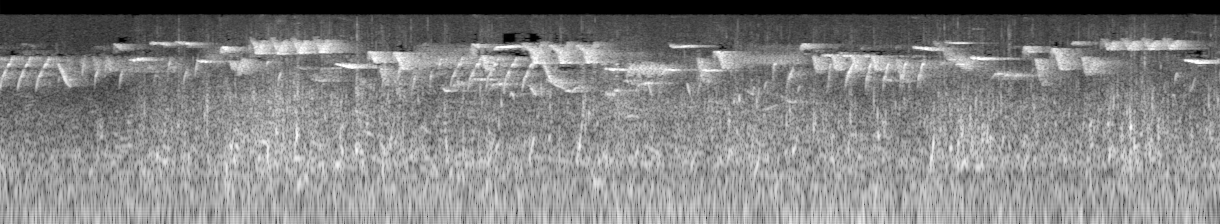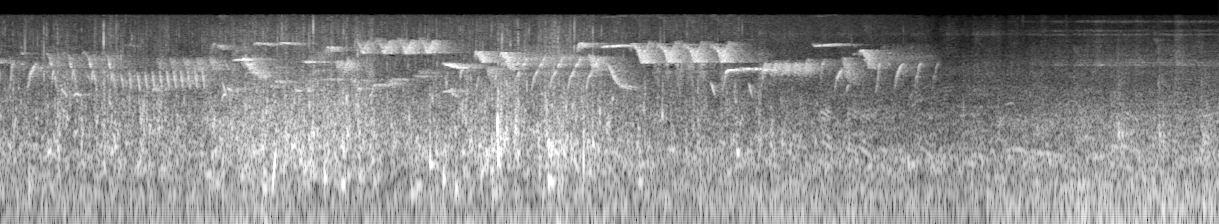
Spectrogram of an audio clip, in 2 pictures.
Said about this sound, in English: I had given up doing the river walk there opposite the cathedral till a friend told me about how she loves to walk there on her own and just listen to it. And there is a great music in that river down there.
